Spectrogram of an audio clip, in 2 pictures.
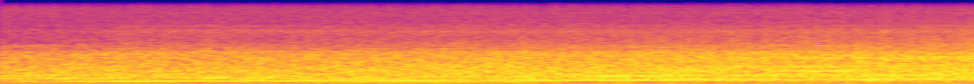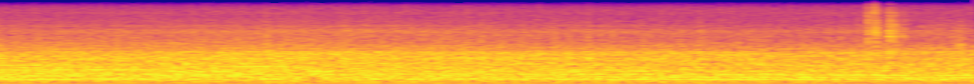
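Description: Subaru Impreza WRX STI's turbocharged flat-four engine pulling under throttle, heard from inside the car. Its pitch rises over the first few seconds and then holds steady, over a loud bed of road and wind noise, with a brief click about six seconds in.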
